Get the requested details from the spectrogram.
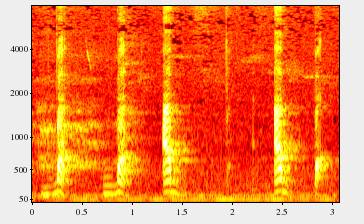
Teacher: ba itu bersifat jahar, artinya tertahannya nafas saat mengucapkan ba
